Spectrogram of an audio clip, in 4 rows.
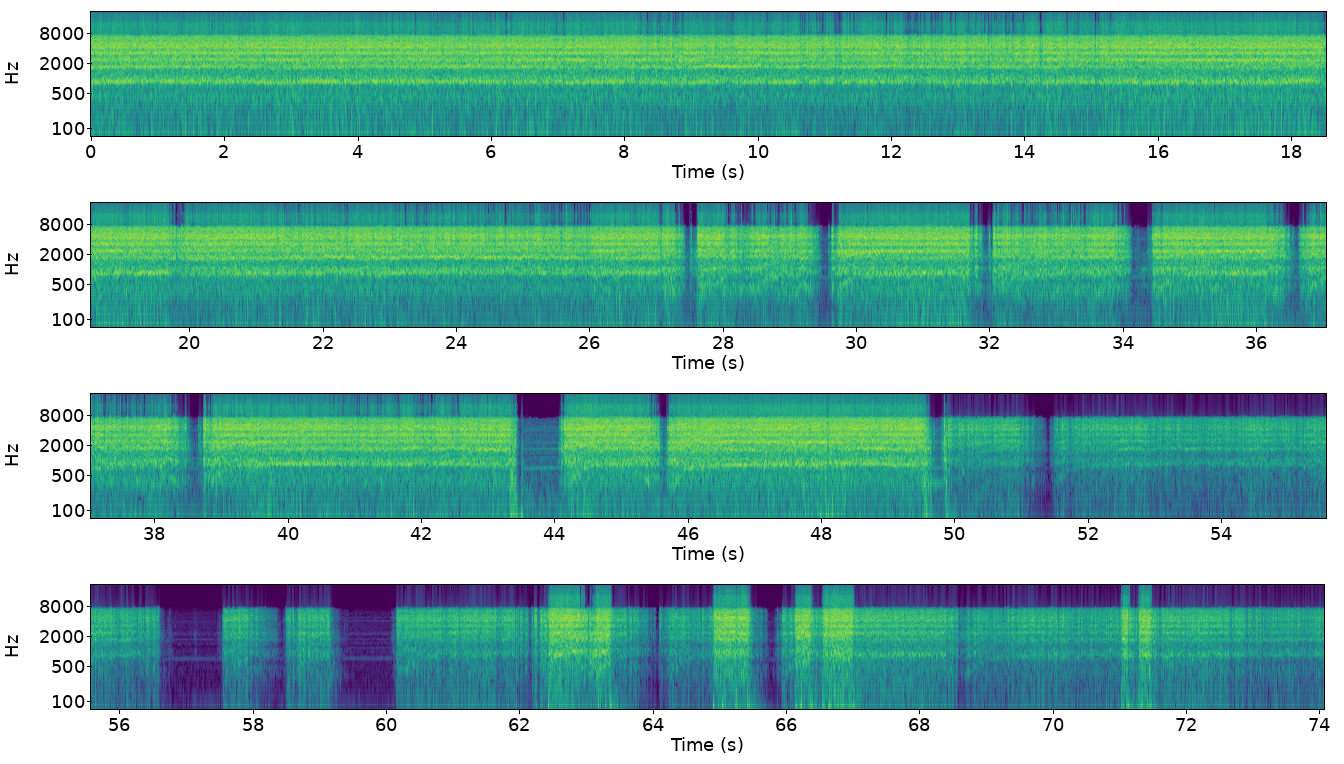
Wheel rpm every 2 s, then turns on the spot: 230, 230, 230, 230, 220, 240, 230, 230, 210, 220, 220, 230, 230, 140, 100, 180, 150, 130, 120, 140, 230, 160, 120, 200, 190, 130, 210, 210, 70, 70, 170, 120, 120, 190, 160, 220, 230.
56-60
